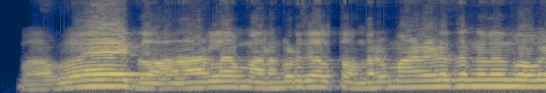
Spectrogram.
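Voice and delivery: ordinary talk, nothing marked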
